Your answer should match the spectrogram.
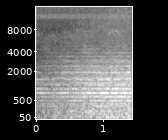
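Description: An oil train pulling in within the Workers & Resources: Soviet Republic game, a steady low rumble of rolling rail cars with a sustained horn-like tone building slightly in loudness.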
